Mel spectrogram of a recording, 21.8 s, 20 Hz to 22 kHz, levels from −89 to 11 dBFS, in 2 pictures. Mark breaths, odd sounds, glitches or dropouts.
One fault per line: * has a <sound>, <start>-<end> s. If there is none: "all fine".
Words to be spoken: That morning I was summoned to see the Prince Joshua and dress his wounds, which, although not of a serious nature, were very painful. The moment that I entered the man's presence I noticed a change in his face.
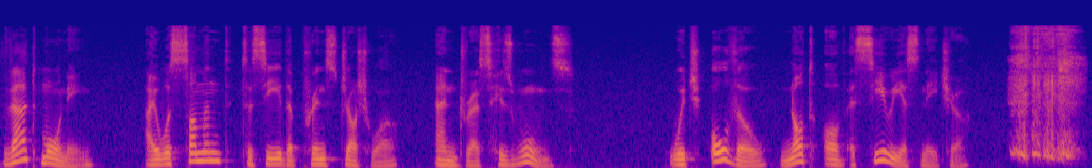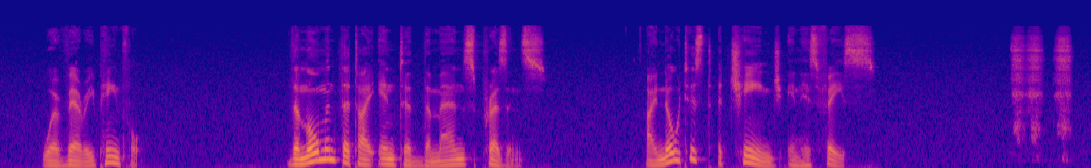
* has a sniff, 10.1-10.9 s
* has a sniff, 21.0-21.7 s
